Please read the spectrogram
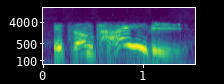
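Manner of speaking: high, slow, drawn-out Southern drawl on "It's untidy"; a hammed-up Southern old trooper, stretched out; Southern accent. Retelling the trooper's reply to the caller, in an imitated Southern accent. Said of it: "he had a Southern accent".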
